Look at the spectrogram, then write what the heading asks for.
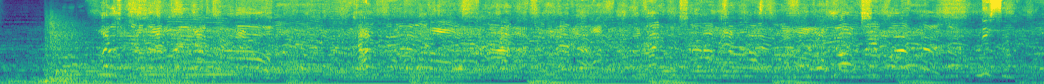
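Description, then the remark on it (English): Dense chatter of a protesting crowd fills the whole stretch, a steady roar of many overlapping voices, with low thumping pulses and occasional sharp knocks beneath the agitated babble. “They're protesting, that's all.”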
